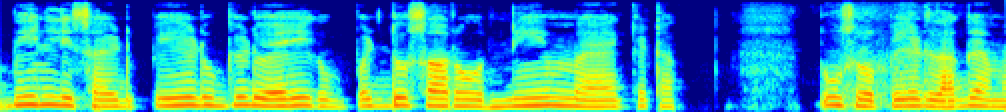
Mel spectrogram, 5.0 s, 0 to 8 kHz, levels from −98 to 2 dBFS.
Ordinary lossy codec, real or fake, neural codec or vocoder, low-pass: none; fake; vocoder, 22.05 kHz, 80 mel bands, Vocos; 7.2 kHz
